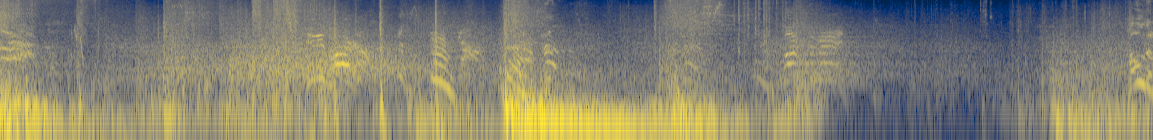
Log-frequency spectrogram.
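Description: Gunfire in Marvel's Spider-Man Remastered, repeated bursts and shots mixed with game effects and score, loud and close, with spoken dialogue over it and a quieter lull near the end.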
